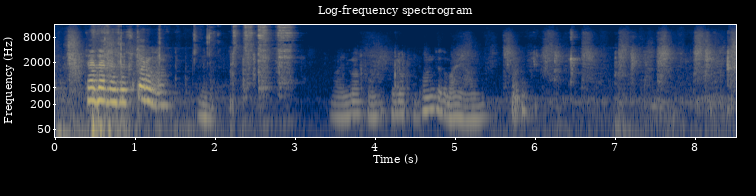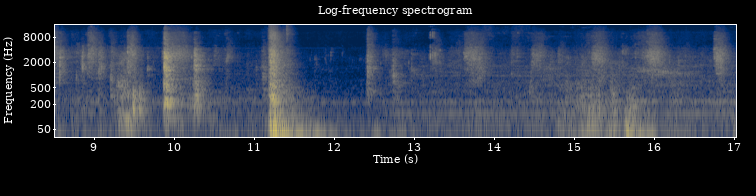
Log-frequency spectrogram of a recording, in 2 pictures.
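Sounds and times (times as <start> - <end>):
spoon and dishes clinking: 1.7 - 3.1.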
